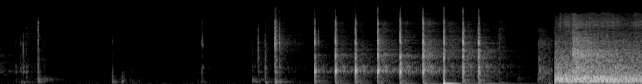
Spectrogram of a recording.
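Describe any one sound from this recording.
A chisel taps and scrapes into wood.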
